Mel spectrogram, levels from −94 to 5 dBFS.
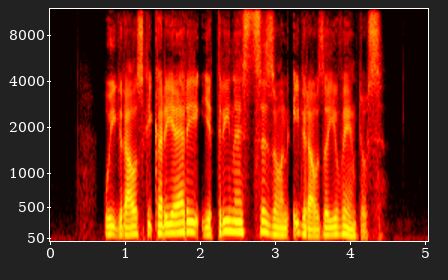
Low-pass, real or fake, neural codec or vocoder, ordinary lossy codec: none; fake; codec, 24 kHz, 1 kbps, SNAC; none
